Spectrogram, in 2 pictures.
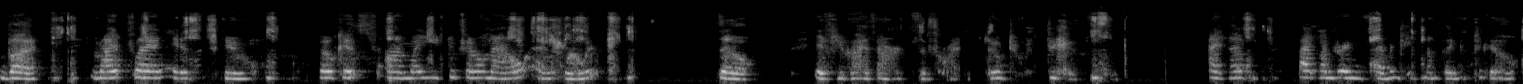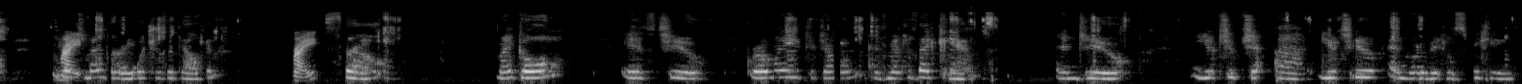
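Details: Dysarthria in a 17-year-old female living with cerebral palsy, recorded in a real live interview.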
